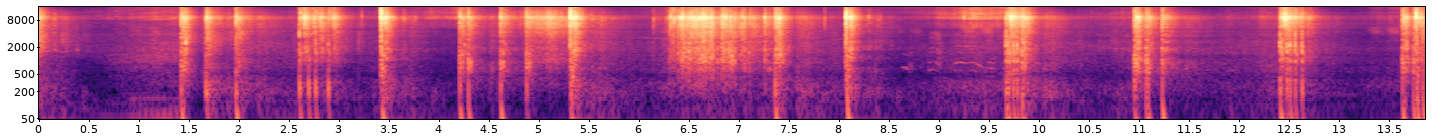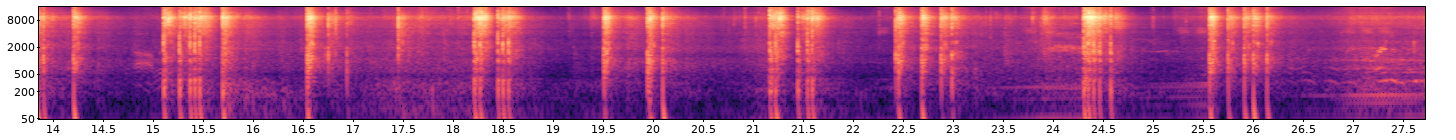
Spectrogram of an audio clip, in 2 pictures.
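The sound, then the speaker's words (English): Leftover fireworks and firecrackers bang in a rapid, irregular barrage, sharp loud pops and crackles overlapping for the whole stretch with brief gaps between bursts. “Yeah, this raining leftover fireworks stuff.”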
